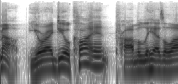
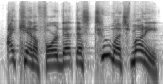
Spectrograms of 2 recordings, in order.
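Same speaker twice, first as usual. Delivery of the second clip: panicked; 9 semitones higher than usual. Retold or imitated. Retelling panic at price.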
